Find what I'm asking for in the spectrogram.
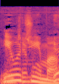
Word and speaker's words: Iwo Jima: Iwo Jima.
